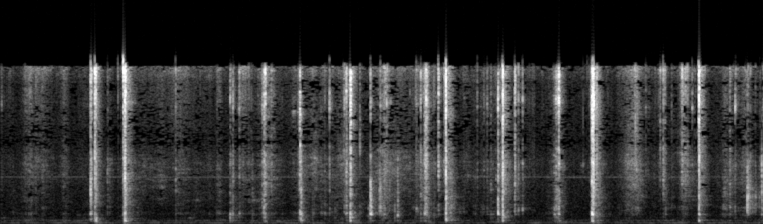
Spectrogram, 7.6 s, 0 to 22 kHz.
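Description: Die-cut card pieces of a 3D puzzle kit being pressed out of their sheet by hand: an irregular run of sharp clicks and snaps as the card tabs break free.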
